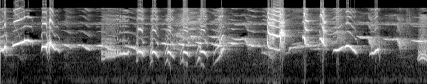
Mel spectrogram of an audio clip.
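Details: Oriental magpie-robin song used to provoke other birds into fighting: a rapid run of varied, slurred, whistled phrases mixed with sharp chips and a few harsh notes.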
